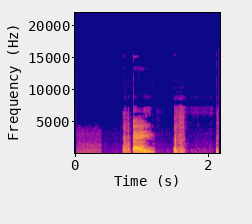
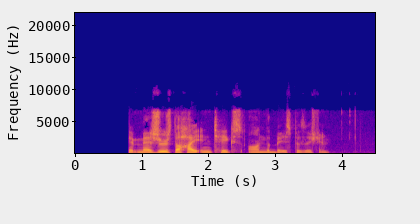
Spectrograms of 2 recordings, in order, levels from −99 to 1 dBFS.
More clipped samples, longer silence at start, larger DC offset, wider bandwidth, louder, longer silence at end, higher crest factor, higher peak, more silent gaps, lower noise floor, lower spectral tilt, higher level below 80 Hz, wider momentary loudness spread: neither; about the same, 0.7 s vs 0.8 s; neither; second, 7.6 kHz vs 10 kHz; first, -18 LUFS vs -26 LUFS; second, 0 s vs 0.7 s; about the same, 20 dB vs 24 dB; about the same, -2 dBFS vs -4 dBFS; neither; second, -51 dBFS vs -58 dBFS; about the same, -5 dB/octave vs -4.5 dB/octave; second, -74 dBFS vs -60 dBFS; first, 18 LU vs 14 LU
